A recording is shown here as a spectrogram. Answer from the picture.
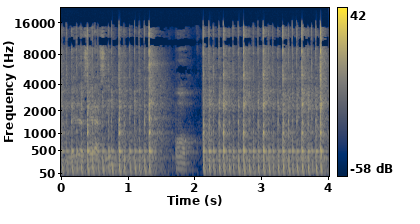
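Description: Banda snare drum (tarola) played with wooden sticks: a fast, dense stream of strokes in a 6/8 rhythm, with the drum's ring sustaining under them. It stops briefly a little before halfway and starts again.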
